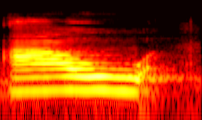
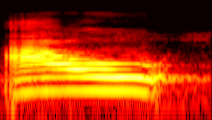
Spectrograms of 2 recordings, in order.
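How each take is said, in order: The two takes are said the same way.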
